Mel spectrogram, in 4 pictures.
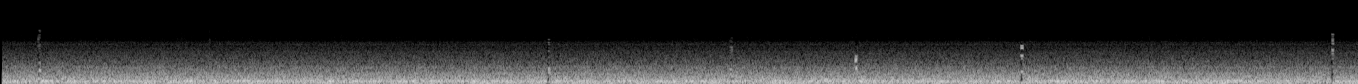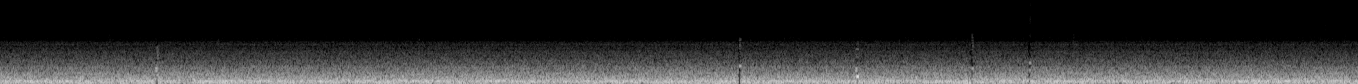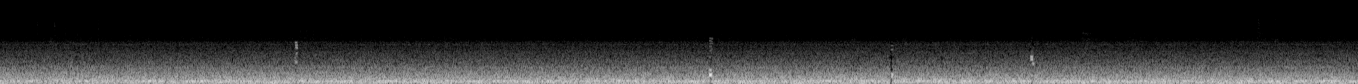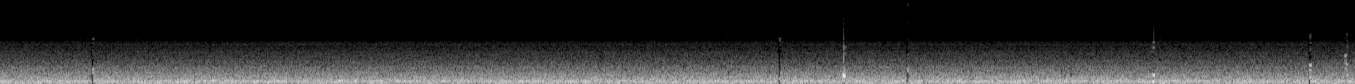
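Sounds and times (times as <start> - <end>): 
airplane: 0.0 - 54.2.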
